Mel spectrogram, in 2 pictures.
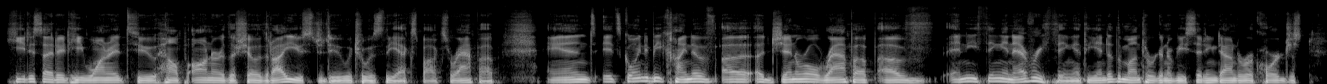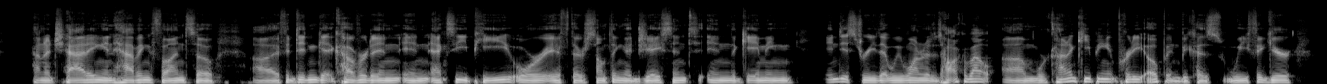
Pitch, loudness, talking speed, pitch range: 95 Hz, -20 LUFS, 210 wpm, 90-110 Hz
